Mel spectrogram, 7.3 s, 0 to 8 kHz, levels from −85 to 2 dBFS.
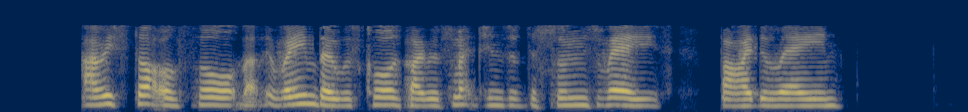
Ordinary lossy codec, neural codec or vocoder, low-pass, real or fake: AAC, 16 kbps; codec, 44.1 kHz, 1.7 kbps, Pupu-Codec; 7.2 kHz; fake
